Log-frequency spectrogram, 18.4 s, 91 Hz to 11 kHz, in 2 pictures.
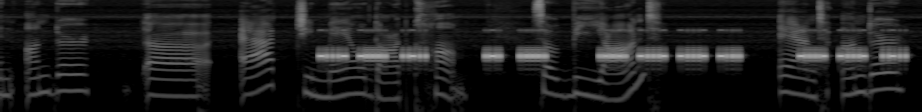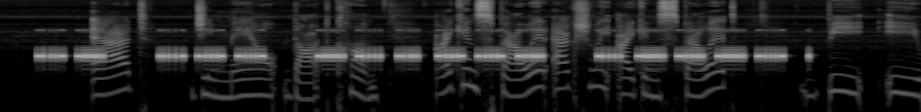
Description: Hellschreiber (Feld-Hell, 122.5 baud), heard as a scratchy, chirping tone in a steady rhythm, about 1000 Hz, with speech in English. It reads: HET IS ZAAK DAT WE VAN ELKAAR LEREN.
